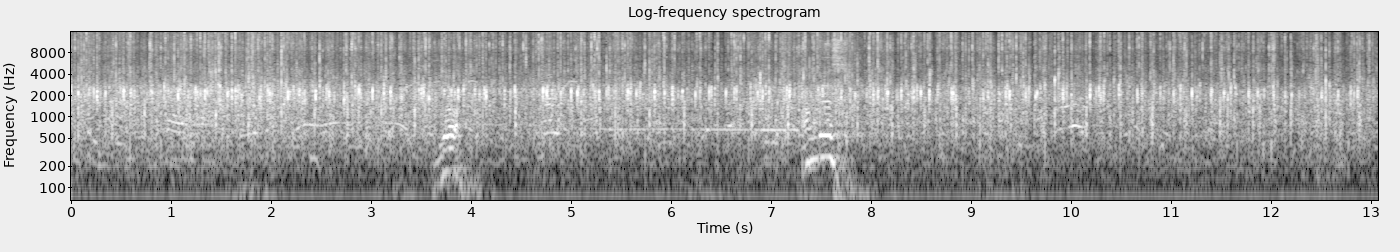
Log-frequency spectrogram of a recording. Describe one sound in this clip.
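A crowd cheers and shouts in a large open space.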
